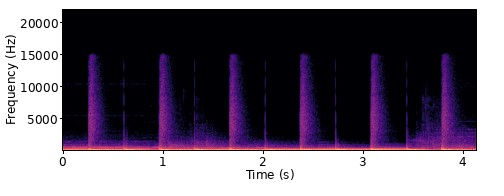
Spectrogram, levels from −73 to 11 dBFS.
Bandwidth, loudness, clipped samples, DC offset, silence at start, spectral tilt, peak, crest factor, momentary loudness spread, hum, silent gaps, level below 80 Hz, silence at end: 11.5 kHz; -14 LUFS; under 0.1%; under 0.1%; 0 s; -8 dB/octave; 0 dBFS; 10 dB; 2 LU; none; none; -14 dBFS; 0 s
